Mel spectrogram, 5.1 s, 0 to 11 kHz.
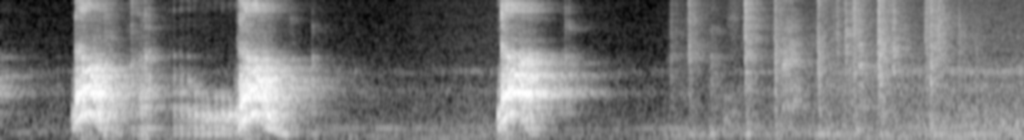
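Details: Sam the Pomeranian, filmed 7 October 2015, lets out three strong yapping barks, the first two close together, followed by a patter of light clicks or tapping.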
